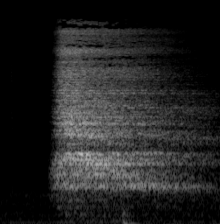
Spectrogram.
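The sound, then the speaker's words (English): A deep breath released through an open mouth during a guided meditation, a long, loud, airy exhale that starts suddenly and slowly fades over about two seconds, with no talking. “let's take a deep inhalation to seal it in, open the mouth, and let it go.”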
